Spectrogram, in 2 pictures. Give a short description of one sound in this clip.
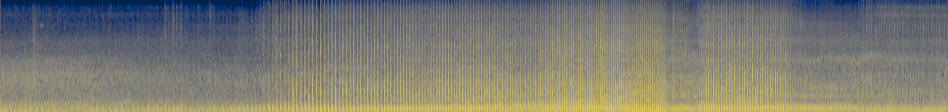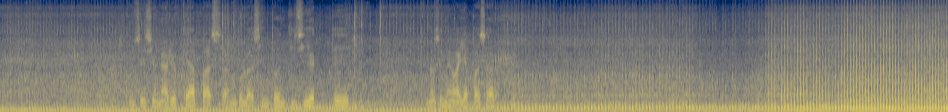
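A motorcycle engine hums steadily and revs up and down as the bike rides along.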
